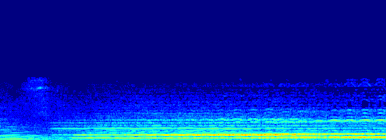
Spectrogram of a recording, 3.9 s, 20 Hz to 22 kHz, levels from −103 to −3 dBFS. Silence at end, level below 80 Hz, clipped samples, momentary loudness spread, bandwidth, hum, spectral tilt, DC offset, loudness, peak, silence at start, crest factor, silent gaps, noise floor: 0 s; -72 dBFS; under 0.1%; 19 LU; 9.2 kHz; none; -4.5 dB/octave; under 0.1%; -41 LUFS; -28 dBFS; 0 s; 14 dB; none; -62 dBFS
